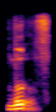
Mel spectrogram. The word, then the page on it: move: American English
